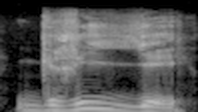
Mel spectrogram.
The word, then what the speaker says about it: griller: Remember, er, because these are verbs here. Griller, pocher, éplucher, okay? You pronounce them e, okay? Even if you get this R, okay? This combination of two letters, R at the end, will give you the sound E.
